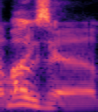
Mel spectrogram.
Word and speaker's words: Moser: like a bulldozer, Moser. Moser. Okay. Yeah. Because it frustrates me when people say going. And I'm like, no. You got to put the emphasis on the other syllable, man.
